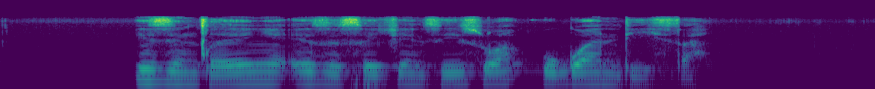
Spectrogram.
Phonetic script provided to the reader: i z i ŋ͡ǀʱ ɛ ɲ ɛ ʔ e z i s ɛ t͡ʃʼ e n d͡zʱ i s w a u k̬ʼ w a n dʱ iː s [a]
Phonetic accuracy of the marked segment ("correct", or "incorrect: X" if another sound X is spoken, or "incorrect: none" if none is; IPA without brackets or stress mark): correct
